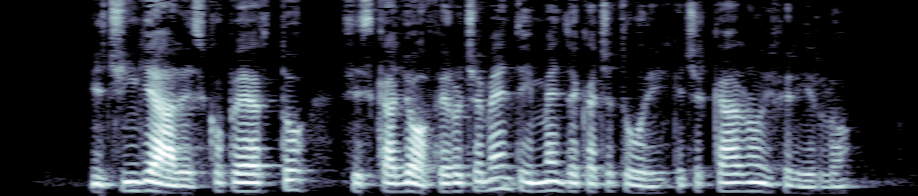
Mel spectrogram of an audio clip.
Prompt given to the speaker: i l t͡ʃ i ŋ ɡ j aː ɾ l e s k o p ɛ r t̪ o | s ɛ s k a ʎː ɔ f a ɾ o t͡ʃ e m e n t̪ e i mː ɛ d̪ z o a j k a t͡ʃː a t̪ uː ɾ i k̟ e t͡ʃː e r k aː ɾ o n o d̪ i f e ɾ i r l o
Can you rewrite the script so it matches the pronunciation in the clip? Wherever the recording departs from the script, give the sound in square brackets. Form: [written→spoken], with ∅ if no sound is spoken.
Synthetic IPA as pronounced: i l t͡ʃ i ŋ ɡ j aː [ɾ→∅] l e s k o p ɛ r t̪ o | s [ɛ→i] s k a ʎː ɔ f [a→e] ɾ o t͡ʃ e m e n t̪ e i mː ɛ d̪ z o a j k a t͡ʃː a t̪ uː ɾ i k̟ e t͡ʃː e r k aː ɾ o n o d̪ i f e ɾ i r l o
